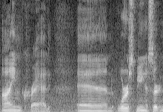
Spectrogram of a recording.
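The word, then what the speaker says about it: Aincrad: the villain of the Ankrred arc having a dumbass reply to why he trapped them in Sword Art Online. Also, Ankrred is pronounced Einrred and worst being a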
